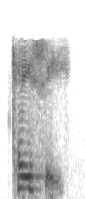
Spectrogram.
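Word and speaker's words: Caisse: her last name is spelled C-A-I-C-A-I-S-S-E, Casey. Now, if you spell that backwards, you end up with S-E-A-C T, so I just was suggesting that's an easy way to remember it.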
